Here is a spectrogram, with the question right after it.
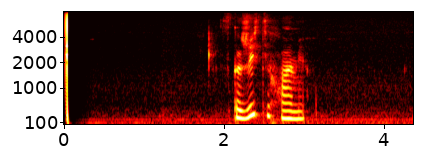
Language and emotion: Russian, neutral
